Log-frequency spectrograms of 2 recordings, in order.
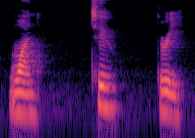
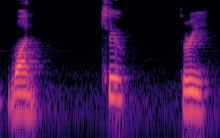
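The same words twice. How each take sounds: The two takes are said the same way.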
